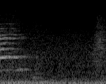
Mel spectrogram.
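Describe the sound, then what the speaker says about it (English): A cat meow sound effect plays as a time-up signal at a comedy show, a short bright mewing cry at the start that fades into room noise. "you know your 60 seconds is up when you hear the sound of a kitty"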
